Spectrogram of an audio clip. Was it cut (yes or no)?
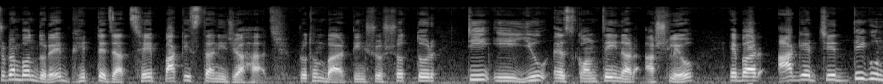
no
